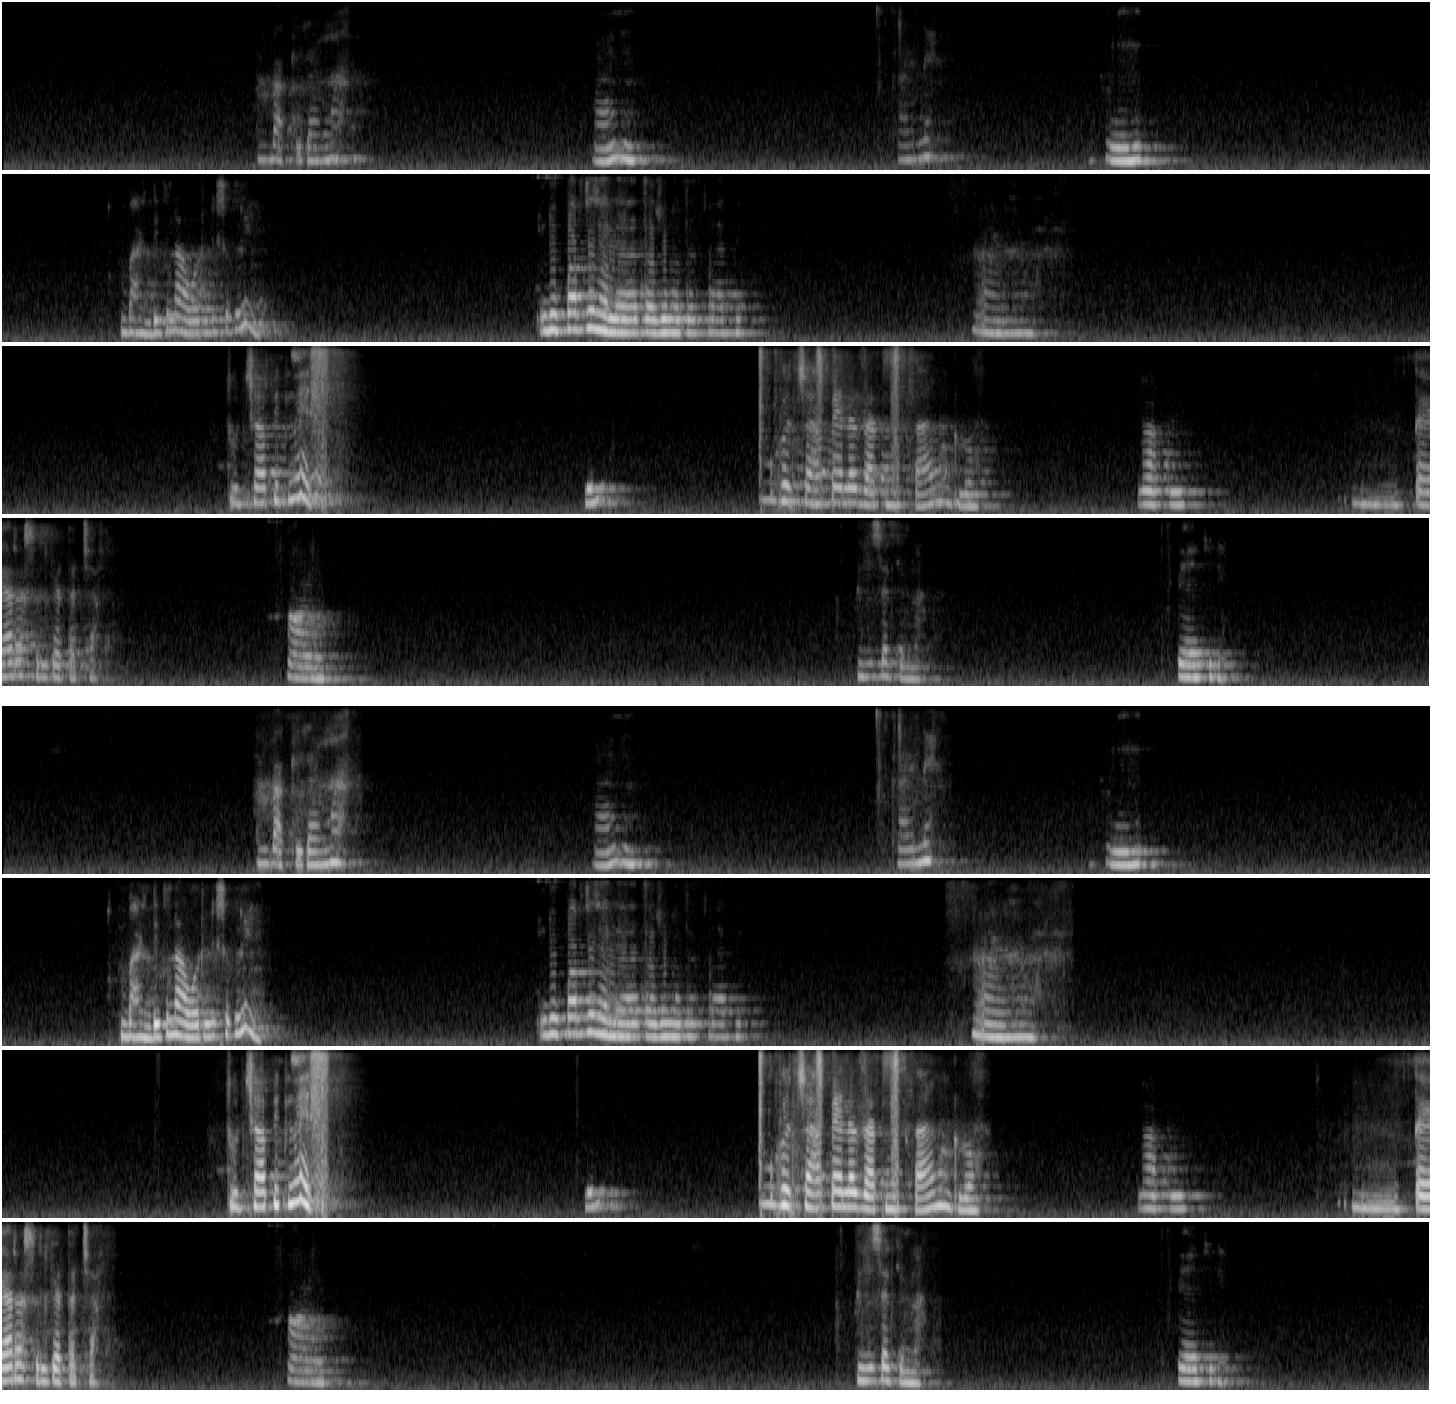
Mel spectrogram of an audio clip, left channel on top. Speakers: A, on the right; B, on the left.
A: बाकी कायम
B: हां
A: काने
B: हो
A: भांडी पण आवरली सगळी
B: दुपारचे झाल्या अजून आता च
A: ह ह तू चा पिकनेस
B: हो
A: हो चहा प्यायला जात नाहीस काय म्हंटल
B: राात
A: हं, तयार असेल घ्या त्याच्या
B: हा
A: पीज के ना
B: पज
